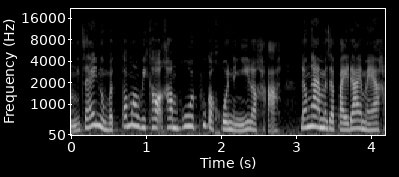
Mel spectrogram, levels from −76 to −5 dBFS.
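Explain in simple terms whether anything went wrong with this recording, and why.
The speech cuts to silence for about 35 ms, from 2.58 to 2.61 s, then carries on. This is a Bluetooth stall, likely from interference delaying wireless packets.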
